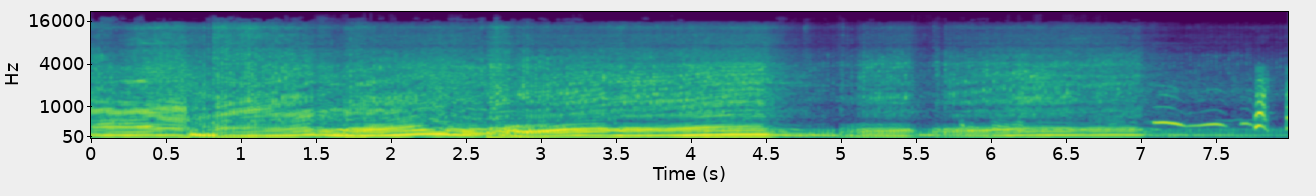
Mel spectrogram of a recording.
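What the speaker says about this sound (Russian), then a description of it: "Отойдите, сейчас газанем." A Rover car engine, just repaired after a fuel leak, is revved hard and repeatedly, its pitch rising and falling in loud surges close by, then settling toward a rougher idle with brief blips.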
